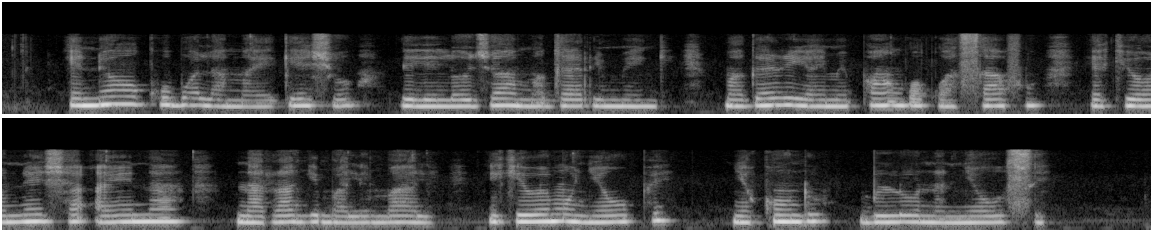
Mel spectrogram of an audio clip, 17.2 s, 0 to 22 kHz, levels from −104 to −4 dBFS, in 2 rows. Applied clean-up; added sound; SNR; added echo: none; none; none; none.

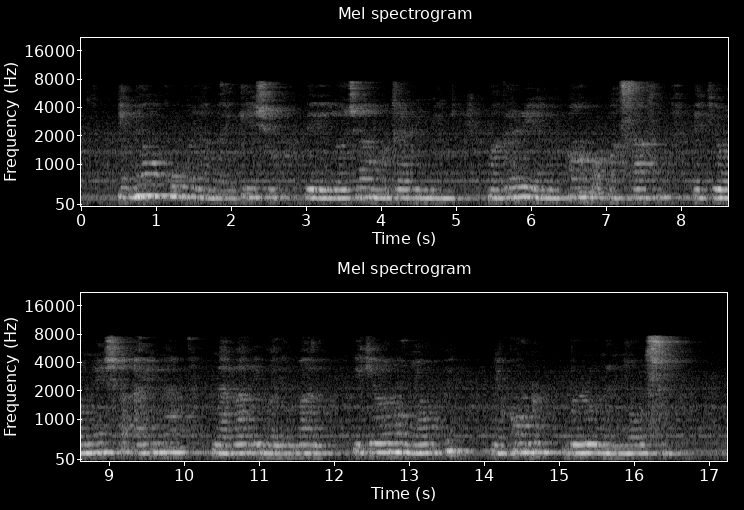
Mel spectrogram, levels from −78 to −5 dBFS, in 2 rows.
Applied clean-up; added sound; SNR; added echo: none; Engine; 16 dB; reverberation time 1.0 s.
